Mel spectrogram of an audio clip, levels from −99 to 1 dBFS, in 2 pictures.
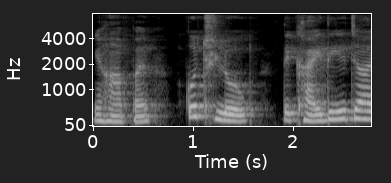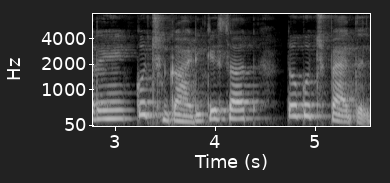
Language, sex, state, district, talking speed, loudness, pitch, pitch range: Hindi, female, Uttar Pradesh, Varanasi, 170 wpm, -32 LUFS, 190 Hz, 160-225 Hz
